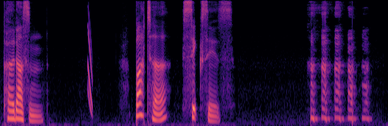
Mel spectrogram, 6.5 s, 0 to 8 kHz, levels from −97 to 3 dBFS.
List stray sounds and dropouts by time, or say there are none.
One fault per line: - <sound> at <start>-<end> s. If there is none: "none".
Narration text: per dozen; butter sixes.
- chirp at 1.5-1.6 s
- laugh at 5.1-6.2 s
